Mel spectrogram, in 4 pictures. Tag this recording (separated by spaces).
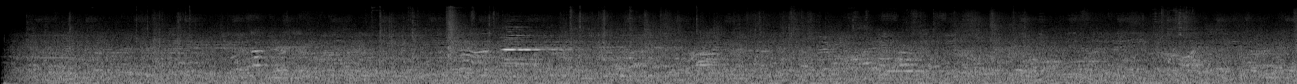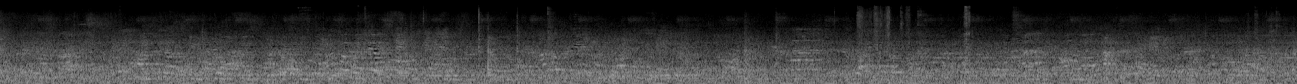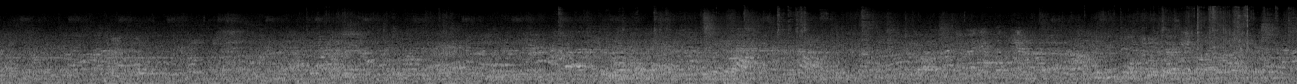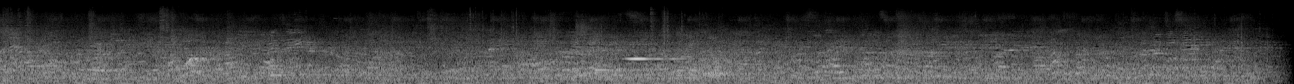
shopping mall ambience centre ambiance store court shop food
